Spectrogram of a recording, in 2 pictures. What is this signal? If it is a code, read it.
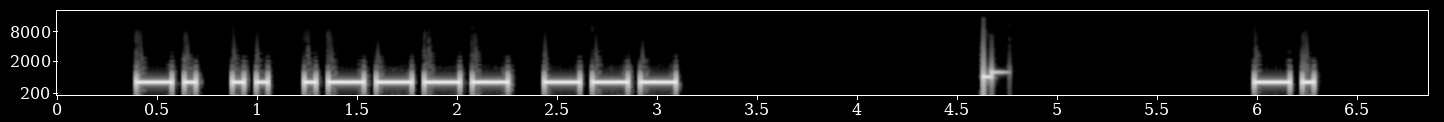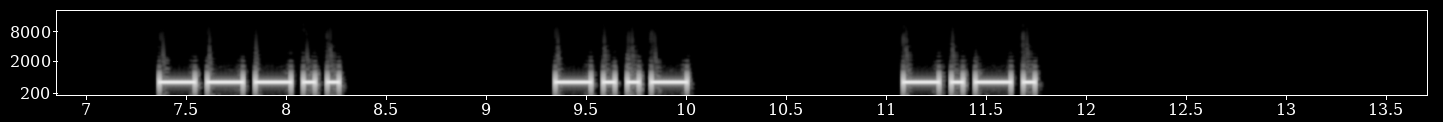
Morse code, heard as a keyed tone, about 20 wpm, spaced as for 10 wpm, 700 Hz. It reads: NI1O N8XC
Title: USA Call Signs - 4 Characters - 6x Character Spacing - 20wpm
